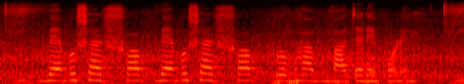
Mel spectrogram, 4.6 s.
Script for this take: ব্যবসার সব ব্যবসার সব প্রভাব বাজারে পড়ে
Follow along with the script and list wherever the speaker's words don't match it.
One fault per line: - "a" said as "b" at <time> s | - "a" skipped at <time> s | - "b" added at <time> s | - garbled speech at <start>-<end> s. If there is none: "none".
none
